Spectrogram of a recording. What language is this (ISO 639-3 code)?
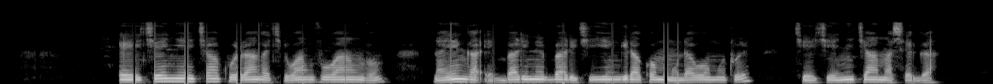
lug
